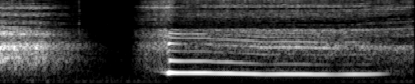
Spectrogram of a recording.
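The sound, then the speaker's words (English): A person yawns: a breathy intake, a short pause, then a long voiced exhalation lasting about a second whose pitch drifts slowly downward before fading. “You're yawning. And your eyes are drooping.”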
